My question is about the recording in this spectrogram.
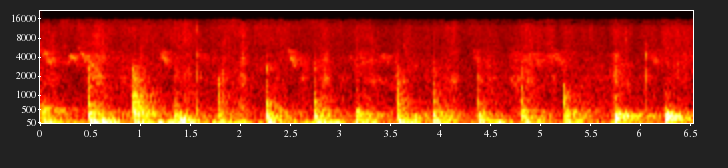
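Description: Footsteps going down a flight of indoor stairs at a steady pace, about two steps a second.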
